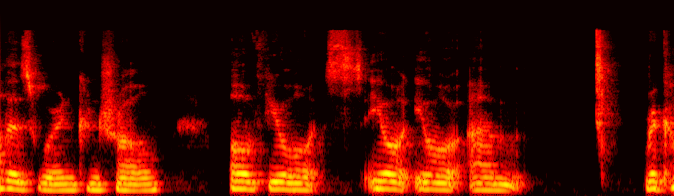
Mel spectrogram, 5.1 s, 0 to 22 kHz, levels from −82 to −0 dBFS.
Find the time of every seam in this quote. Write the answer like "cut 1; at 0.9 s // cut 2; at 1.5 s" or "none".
none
